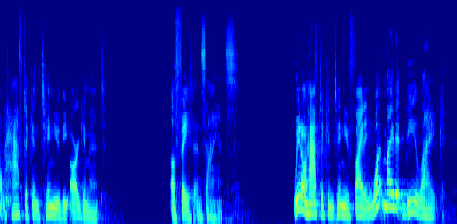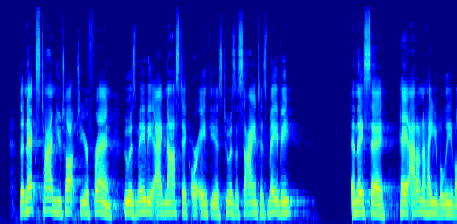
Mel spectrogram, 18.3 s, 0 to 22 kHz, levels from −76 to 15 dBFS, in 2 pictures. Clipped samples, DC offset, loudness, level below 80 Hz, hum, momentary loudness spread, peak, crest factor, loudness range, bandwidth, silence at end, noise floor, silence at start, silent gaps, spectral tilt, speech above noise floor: under 0.1%; under 0.1%; -30 LUFS; -62 dBFS; none; 15 LU; -12 dBFS; 20 dB; 12 LU; 18 kHz; 0 s; -82 dBFS; 0 s; none; -5 dB/octave; 52 dB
